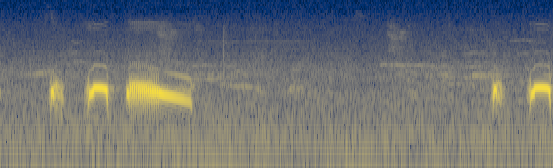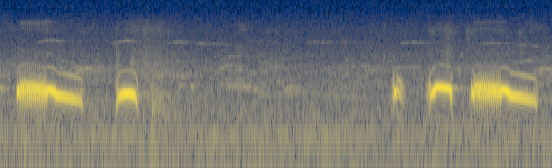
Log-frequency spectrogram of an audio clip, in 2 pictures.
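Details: Spotted dove decoy calls used to lure other doves: three cooing phrases about four seconds apart, each a few short low hooted notes ending in a longer, falling, drawn-out coo, over a quiet background.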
